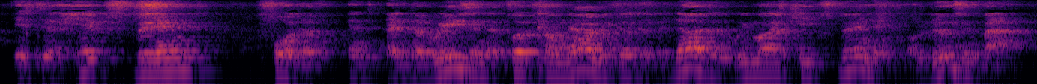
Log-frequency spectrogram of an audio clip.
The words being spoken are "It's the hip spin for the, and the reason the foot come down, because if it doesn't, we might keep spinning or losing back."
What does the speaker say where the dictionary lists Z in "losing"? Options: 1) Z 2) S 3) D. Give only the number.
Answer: 1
